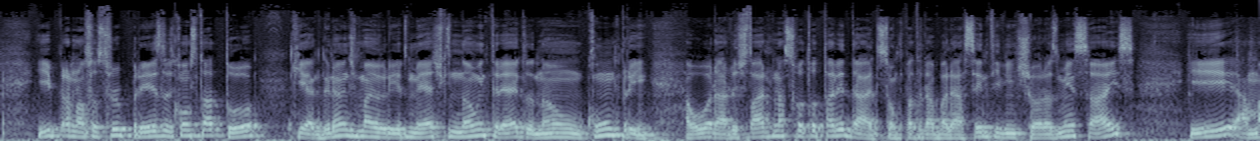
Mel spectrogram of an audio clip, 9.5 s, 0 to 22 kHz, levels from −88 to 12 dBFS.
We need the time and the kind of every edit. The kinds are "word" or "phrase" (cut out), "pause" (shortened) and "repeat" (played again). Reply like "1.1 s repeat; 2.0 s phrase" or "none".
1.3 s word; 2.2 s word; 3.0 s word; 3.4 s word; 3.9 s word; 5.1 s word; 5.6 s word; 6.8 s word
